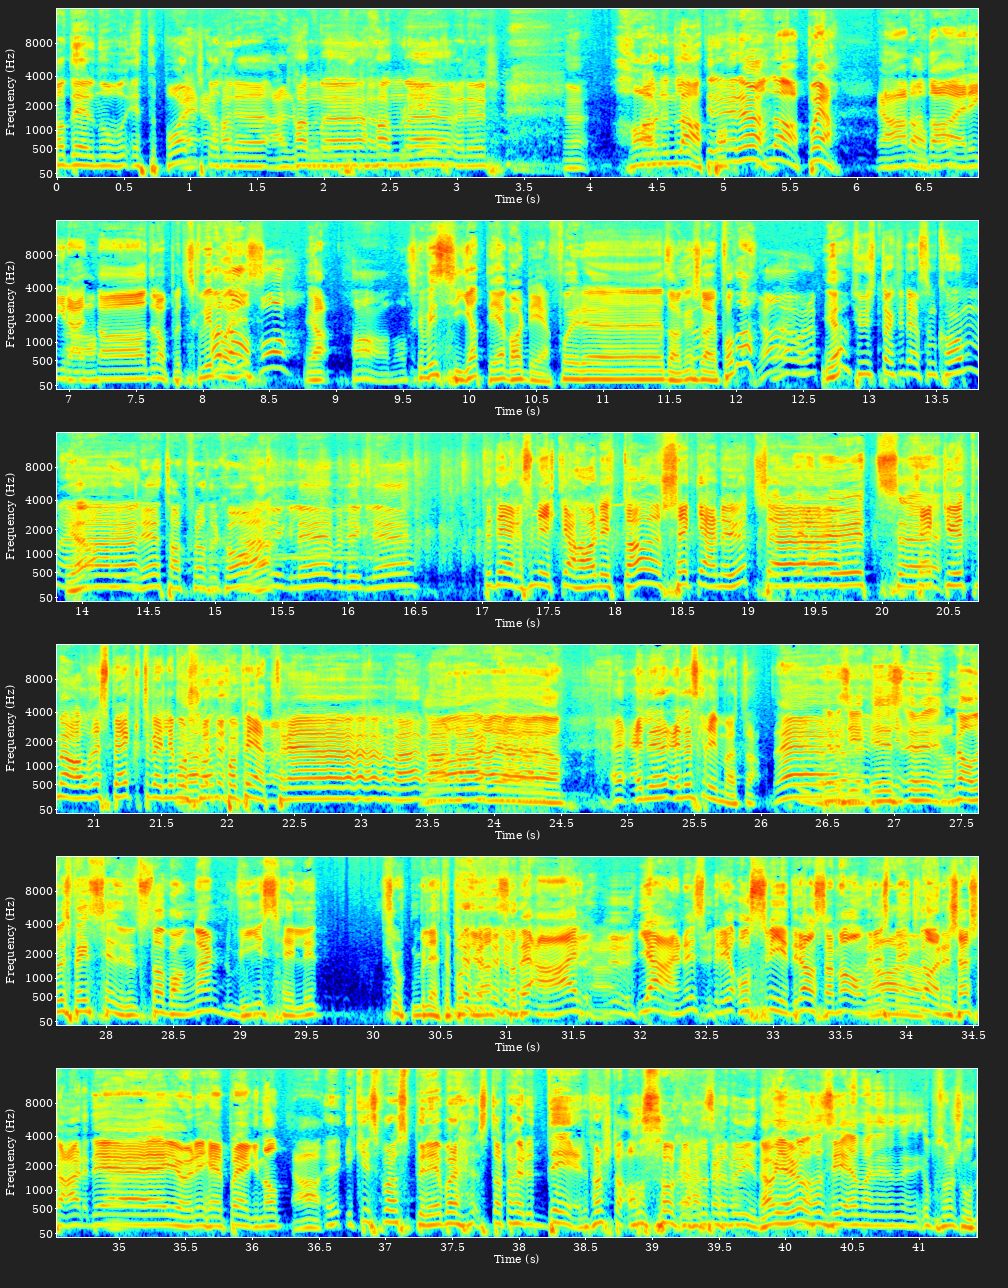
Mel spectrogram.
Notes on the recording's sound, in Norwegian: Skrivemøte live i oslo spektrum. I dagens episode er en spesial episode fra siste liveshow vi hadde i november.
